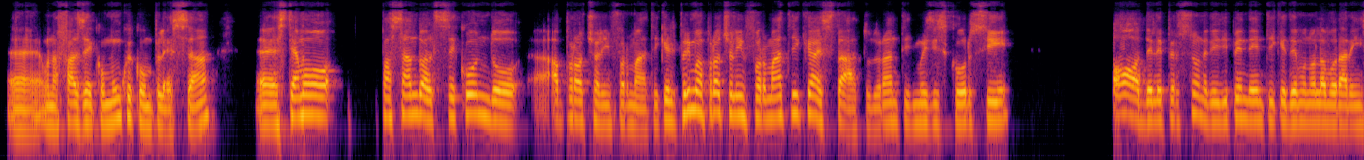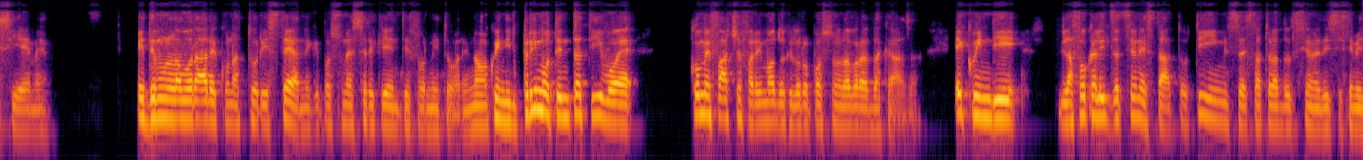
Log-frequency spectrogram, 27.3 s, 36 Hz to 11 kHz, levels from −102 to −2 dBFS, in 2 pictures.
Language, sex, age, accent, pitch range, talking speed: Italian, male, 30-49, native, 130-170 Hz, 160 wpm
